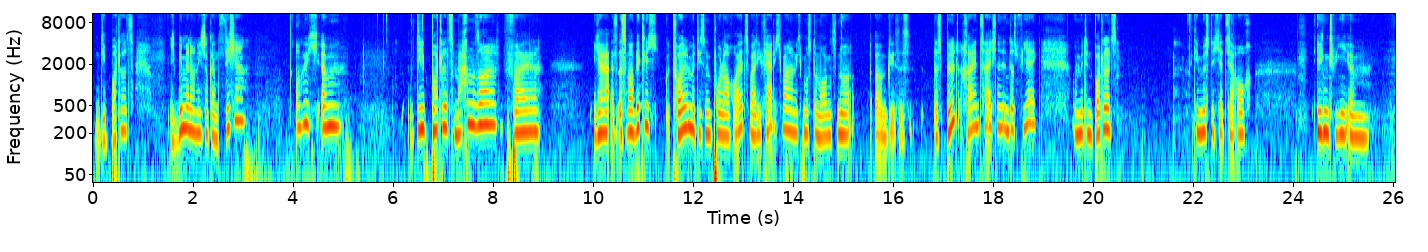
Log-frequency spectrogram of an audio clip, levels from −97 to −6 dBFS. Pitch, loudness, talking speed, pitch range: 210 Hz, -31 LUFS, 130 wpm, 195-245 Hz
